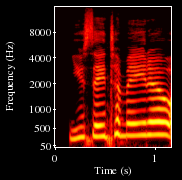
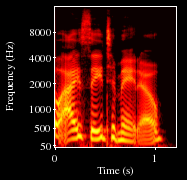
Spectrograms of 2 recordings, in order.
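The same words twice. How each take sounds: First: "tomato" as toh-MAY-toh; tomato with a long a. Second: "tomato" as toh-MAH-toh; tomato with a broad a. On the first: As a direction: say "tomato" with the American ay sound. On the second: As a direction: say "tomato" with the British ah sound. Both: Shown as a demonstration.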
